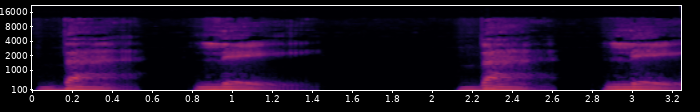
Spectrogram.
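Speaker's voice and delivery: बैले very slowly, split as बै, ले; slow American syllable demo of बैले. Shown as a demonstration. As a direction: pause between "ba" and "lay" in बैले. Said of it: "पहले शब्दांश को यानी B ए".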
